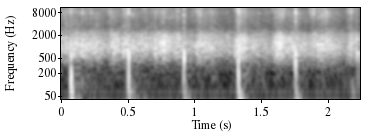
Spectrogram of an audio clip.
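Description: An audience applauding, with sharp single claps standing out two or three times a second over a softer spread of clapping.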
